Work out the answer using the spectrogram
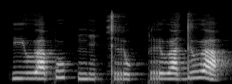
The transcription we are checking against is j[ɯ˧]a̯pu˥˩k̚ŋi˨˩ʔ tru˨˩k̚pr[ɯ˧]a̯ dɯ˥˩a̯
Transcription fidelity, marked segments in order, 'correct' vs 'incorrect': correct, correct

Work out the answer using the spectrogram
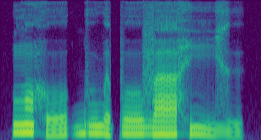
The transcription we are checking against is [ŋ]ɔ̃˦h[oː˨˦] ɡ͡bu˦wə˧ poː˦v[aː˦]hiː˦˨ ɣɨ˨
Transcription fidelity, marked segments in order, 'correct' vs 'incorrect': correct, correct, correct

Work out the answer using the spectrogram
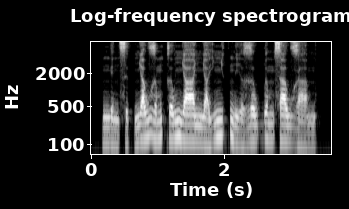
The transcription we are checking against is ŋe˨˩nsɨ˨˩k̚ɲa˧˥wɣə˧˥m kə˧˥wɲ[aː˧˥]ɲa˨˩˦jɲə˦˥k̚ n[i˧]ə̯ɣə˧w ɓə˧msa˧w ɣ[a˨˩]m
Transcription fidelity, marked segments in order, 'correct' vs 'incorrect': incorrect: aː˧, incorrect: i˨˩, correct

